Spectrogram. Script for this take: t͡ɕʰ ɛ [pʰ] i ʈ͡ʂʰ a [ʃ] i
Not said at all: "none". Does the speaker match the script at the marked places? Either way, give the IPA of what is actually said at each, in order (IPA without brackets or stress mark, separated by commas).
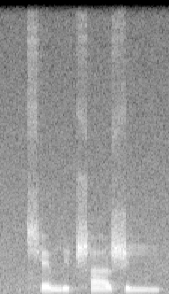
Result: m, ʂ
